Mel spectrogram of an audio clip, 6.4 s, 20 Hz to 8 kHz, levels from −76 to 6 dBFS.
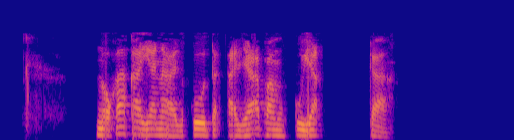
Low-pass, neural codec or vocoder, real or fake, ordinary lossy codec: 7.2 kHz; none; real; AAC, 16 kbps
